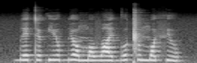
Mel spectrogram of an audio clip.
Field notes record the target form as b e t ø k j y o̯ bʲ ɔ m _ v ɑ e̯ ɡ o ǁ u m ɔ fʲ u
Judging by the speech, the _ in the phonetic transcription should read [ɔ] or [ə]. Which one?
ɔ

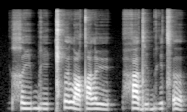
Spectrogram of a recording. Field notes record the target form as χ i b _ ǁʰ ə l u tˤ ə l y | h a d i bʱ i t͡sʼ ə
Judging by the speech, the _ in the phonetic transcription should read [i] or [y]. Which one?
i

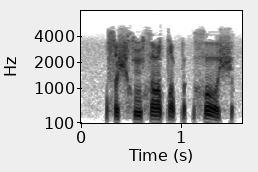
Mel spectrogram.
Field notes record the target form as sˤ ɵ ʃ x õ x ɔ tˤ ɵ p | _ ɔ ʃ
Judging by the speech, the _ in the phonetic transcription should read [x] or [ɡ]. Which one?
x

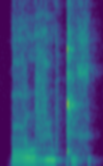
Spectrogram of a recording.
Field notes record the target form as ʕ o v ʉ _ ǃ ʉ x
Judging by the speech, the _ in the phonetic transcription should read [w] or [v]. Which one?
w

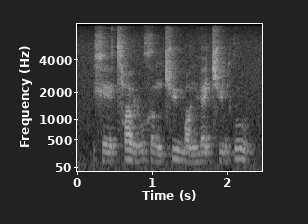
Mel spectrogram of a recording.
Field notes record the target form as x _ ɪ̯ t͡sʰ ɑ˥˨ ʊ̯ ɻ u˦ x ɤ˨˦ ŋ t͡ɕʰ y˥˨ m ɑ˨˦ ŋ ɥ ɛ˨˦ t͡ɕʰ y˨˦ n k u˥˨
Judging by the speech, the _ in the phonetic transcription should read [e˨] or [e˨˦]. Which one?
e˨˦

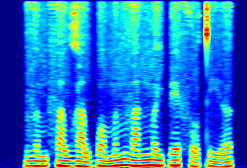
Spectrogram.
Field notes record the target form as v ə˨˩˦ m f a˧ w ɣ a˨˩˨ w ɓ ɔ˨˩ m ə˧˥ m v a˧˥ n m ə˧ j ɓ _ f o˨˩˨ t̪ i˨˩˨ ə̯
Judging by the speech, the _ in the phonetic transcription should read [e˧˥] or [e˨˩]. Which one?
e˧˥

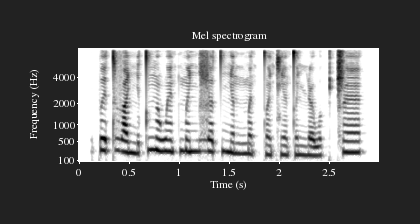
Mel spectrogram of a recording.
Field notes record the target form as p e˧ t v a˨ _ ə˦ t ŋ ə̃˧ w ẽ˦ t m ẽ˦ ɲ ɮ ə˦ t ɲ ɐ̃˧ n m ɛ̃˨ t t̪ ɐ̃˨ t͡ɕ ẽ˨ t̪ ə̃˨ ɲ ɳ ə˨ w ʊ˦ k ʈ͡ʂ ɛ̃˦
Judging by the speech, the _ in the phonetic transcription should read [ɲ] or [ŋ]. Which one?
ɲ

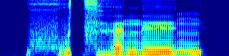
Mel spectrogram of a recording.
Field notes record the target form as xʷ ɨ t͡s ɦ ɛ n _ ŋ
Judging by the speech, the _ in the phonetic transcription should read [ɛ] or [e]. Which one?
e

